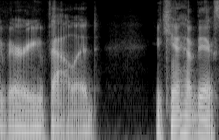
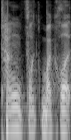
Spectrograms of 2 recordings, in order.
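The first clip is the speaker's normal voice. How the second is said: quicker pace, higher pitch; 8 semitones higher than usual. Repeating the phrase after being asked to say it faster: said faster. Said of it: "Say it faster".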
